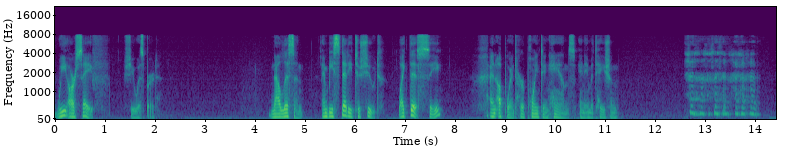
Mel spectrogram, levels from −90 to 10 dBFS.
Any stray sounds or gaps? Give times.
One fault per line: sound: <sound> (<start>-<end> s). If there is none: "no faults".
sound: laugh (12.6-14.1 s)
